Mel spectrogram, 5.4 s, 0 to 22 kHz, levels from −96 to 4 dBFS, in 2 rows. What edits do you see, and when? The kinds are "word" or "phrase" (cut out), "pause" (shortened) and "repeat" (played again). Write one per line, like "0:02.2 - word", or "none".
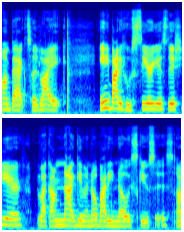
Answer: none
